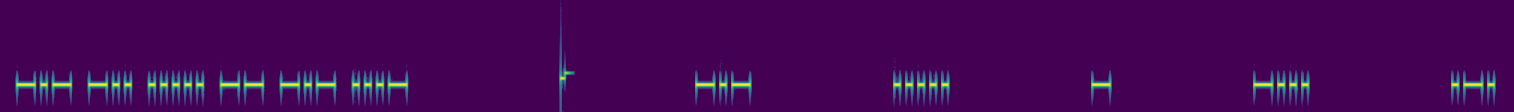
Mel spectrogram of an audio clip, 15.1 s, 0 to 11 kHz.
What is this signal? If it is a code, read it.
Morse code, heard as a keyed tone, about 20 wpm, spaced as for 9 wpm, 700 Hz. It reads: KD5MKV K5TBR
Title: USA Call Signs - 8x Character Spacing - 20wpm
